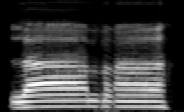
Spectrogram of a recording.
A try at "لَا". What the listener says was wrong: লাম হা নয়, লাম জবর লা পড়ছি তো, লাম জবর লাম পড়ছি না, লাম জবর লা, তখন পাল্টে যাচ্ছে। যখন হারাকাত আসছে তখন তো পাল্টে যাচ্ছে না, লাম জবর লা হচ্ছে এবং হা আলিফ জবর হা, ওটা আলিফ মাদ্দ হচ্ছে, তাহলে কি হবে? লাহা।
